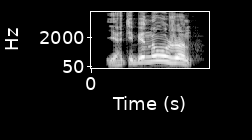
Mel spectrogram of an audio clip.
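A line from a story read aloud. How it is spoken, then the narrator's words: Whining dog. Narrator (Russian): заскулил пес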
